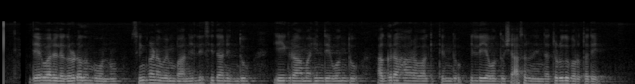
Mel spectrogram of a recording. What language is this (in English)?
Kannada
